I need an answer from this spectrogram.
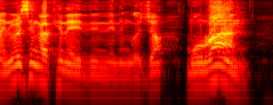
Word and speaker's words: moron: 이걸 생각해내야 되는 거죠 모란 강세는 앞에 있으니까 모란 앞에 강세가 오니까 모란 좀 내려야 되겠죠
